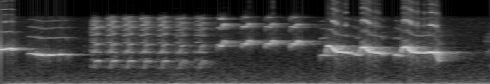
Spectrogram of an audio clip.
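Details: Caged laughingthrush, singing for song training, gives a falling whistle and then rapid evenly spaced nasal harmonic pulses that step up in pitch, followed by loud, rolling warbled whistles.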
